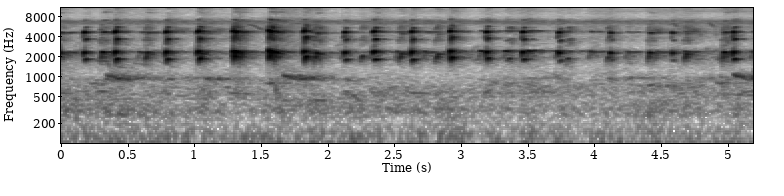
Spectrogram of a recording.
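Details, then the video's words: Squirrel calling with sharp, clicking chucks repeated rapidly, about four per second, in an uneven but steady run, with faint soft whistles lower down in the background. "Squirrel sound"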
